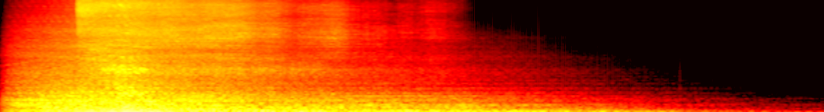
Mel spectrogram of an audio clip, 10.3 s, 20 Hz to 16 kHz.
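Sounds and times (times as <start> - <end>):
juggernaut ship moving: 0.2 - 5.7.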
